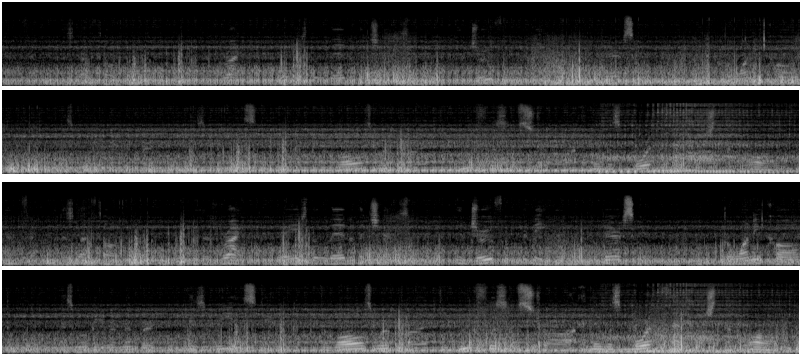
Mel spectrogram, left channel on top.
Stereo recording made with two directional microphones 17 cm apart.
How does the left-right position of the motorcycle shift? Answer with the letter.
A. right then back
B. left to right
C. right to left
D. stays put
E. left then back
D.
